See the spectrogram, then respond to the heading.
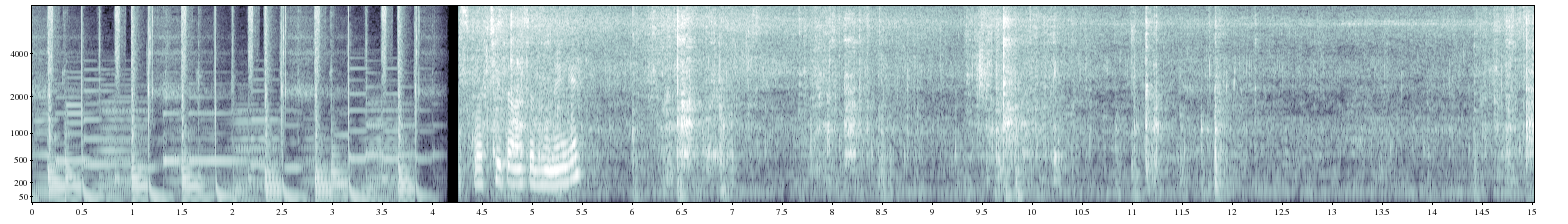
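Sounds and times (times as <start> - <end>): meat sizzling in a pot: 4.3 - 15.0
metal spoon scraping a pot: 6.2 - 7.0, 7.7 - 8.6.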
